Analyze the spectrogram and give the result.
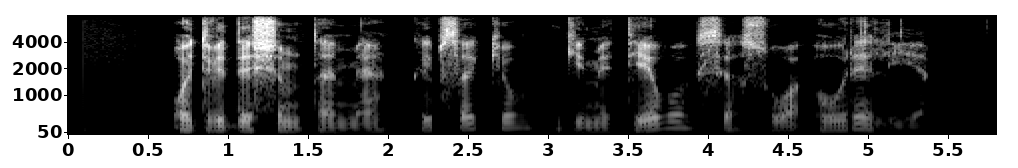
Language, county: Lithuanian, Panevėžys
